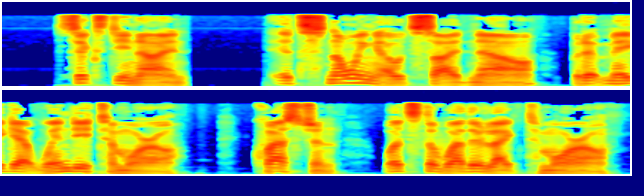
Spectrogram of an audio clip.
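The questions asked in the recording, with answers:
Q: Question, what's the weather like tomorrow?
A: It may be windy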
